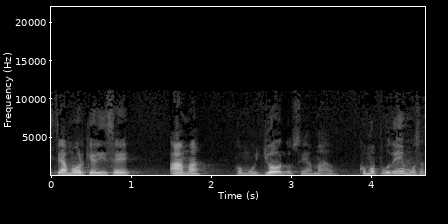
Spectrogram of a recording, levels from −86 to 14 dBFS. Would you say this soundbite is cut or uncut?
uncut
